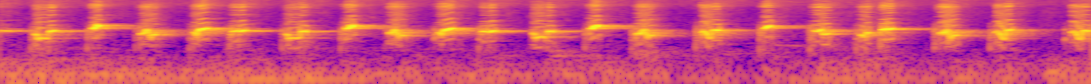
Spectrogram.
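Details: Male yellow-vented bulbul singing steadily, a clean rhythmic series of bubbly rising-and-falling notes about three per second with little background noise.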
